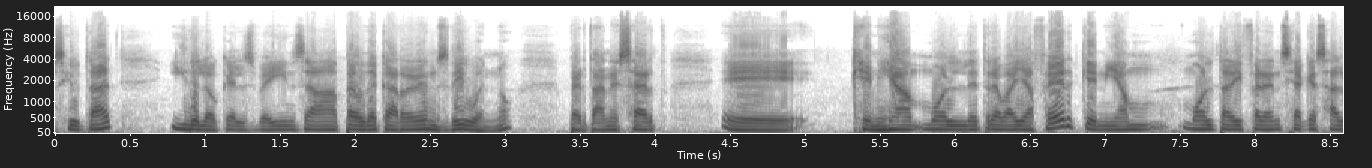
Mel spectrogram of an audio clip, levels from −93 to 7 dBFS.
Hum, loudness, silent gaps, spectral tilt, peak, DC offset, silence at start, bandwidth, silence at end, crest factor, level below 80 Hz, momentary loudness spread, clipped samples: none; -26 LUFS; none; -5.5 dB/octave; -18 dBFS; under 0.1%; 0 s; 16 kHz; 0 s; 8 dB; -46 dBFS; 8 LU; under 0.1%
